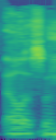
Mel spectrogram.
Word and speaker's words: Elysian: Elysian Brewing. – They're in Ellison. – Ellison Brewing. – You're killing me. It's Ellison.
